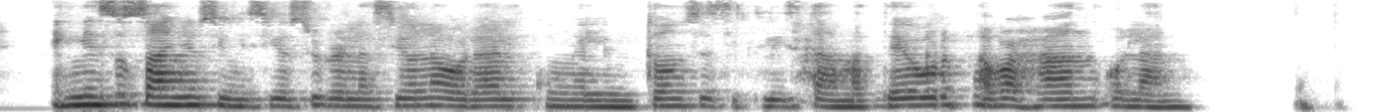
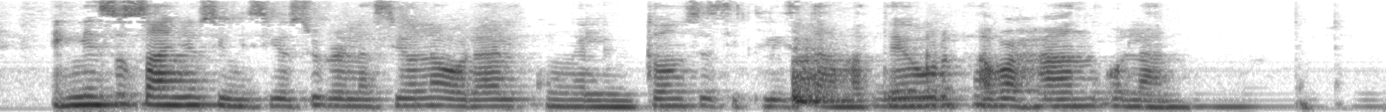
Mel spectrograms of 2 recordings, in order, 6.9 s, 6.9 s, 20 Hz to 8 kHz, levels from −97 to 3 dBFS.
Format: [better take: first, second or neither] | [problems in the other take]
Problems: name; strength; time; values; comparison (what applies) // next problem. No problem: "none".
second | noise reduction (neural mask model Resemble Enhance denoiser)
